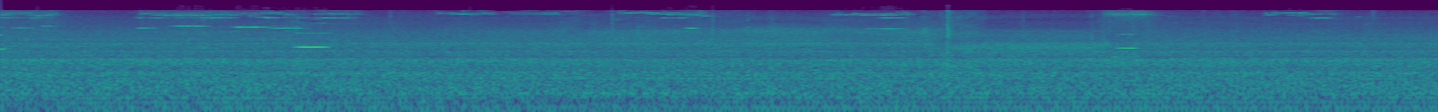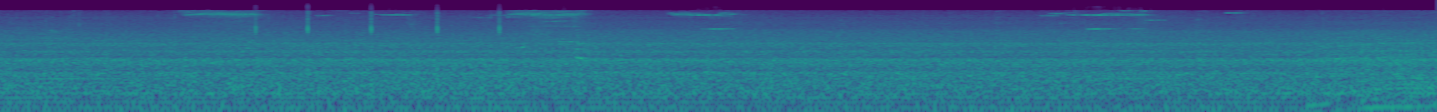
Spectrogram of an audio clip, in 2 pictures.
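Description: Double-decker bus's engine and gearbox running on the move, heard from on board: a steady drone with road noise. Near the end a new, steadier low note comes in.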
